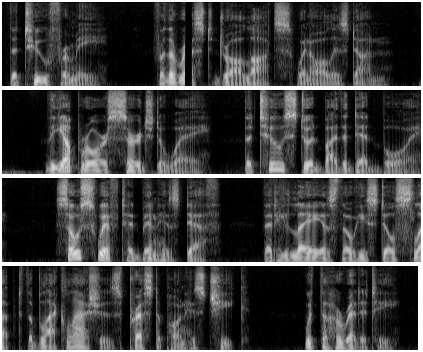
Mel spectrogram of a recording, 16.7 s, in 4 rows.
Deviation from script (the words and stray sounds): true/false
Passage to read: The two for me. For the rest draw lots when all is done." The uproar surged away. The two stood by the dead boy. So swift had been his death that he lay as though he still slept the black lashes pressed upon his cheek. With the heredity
true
